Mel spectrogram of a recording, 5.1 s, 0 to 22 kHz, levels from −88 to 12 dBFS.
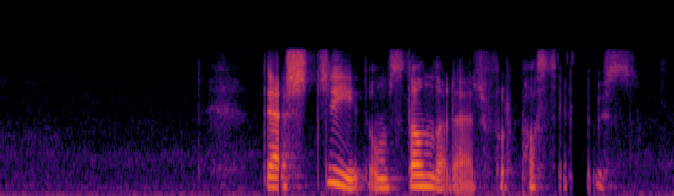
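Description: At 2.09 to 2.15 s, just before "strid om standarder", the speech dips and warbles briefly, consistent with a single lost AMR speech frame. The decoder covered the gap by repeating the last good pitch and vocal-tract settings at reduced gain. From 4.18 to 4.47 s the damage is heavier: losses scattered over about 280 ms, with a longest run of 120 ms, drop the sound to near silence within two frames, and leave it rough as it recovers.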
